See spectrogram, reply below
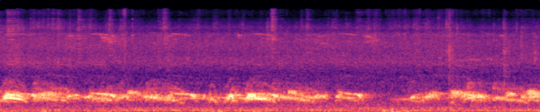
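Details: Malaysian spotted dove in a leafy cage, cooing in the sparse urging style. Warm, low coo phrases come in bursts with a short pause near the fifth second.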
